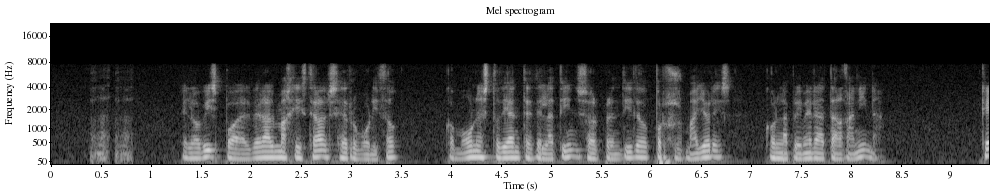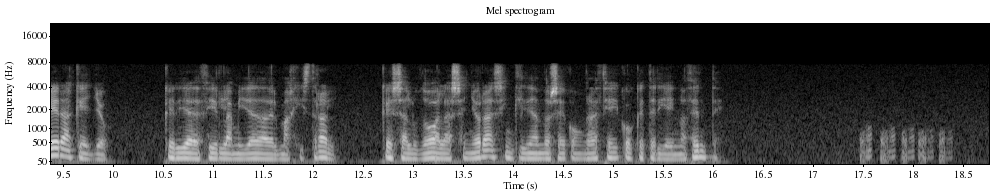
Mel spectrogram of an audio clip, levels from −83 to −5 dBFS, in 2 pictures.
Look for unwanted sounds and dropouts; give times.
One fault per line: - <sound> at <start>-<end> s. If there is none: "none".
- laugh at 0.4-0.8 s
- laugh at 17.5-18.4 s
